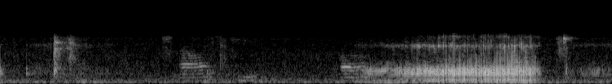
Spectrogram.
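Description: One long, loud, rough snore on a drawn-in breath, with quieter breathing noise before and after. Typical snoring.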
